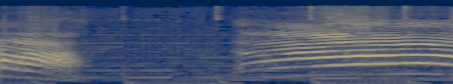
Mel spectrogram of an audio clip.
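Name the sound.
man screaming in pain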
